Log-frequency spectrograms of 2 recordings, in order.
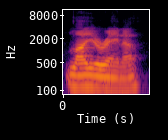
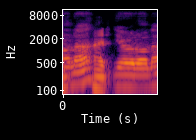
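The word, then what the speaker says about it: La Llorona: Now I think most of us know laurena. Lorena. Yorona. Yurona. You just pronounce it from now on for me.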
